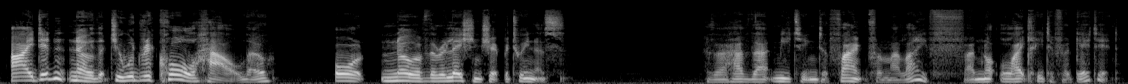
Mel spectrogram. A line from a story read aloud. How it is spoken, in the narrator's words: Fraser said dryly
